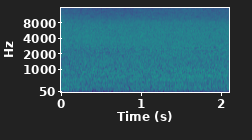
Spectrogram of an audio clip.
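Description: Steady rushing background noise, even throughout, with no distinct sounds in it.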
